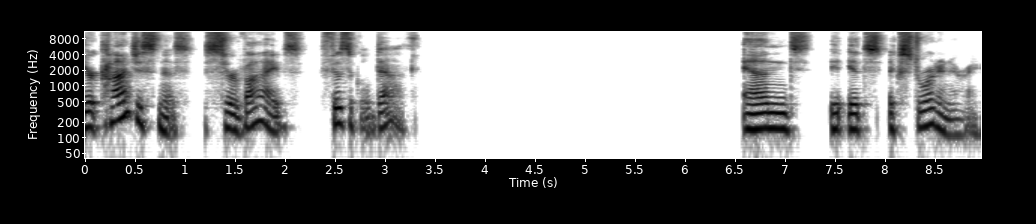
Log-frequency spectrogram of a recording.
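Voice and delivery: choked up, emotion welling, voice catching. Speaking in a conversation, getting choked up mid-thought, choked up. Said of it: "I'm getting choked up with this".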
